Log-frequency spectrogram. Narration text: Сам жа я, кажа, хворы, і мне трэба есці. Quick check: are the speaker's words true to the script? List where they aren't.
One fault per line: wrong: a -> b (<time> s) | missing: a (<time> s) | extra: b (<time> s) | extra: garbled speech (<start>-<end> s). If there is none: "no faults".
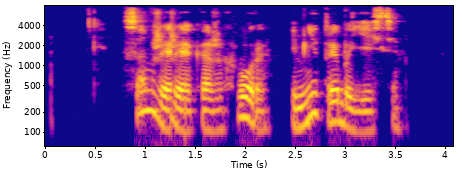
extra: жа (1.3 s)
